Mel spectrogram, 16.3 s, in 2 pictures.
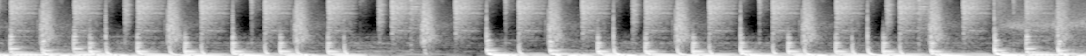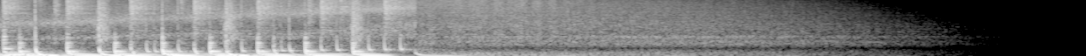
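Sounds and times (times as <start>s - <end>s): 
plucked synth house music in A minor: 0.0s - 11.7s.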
